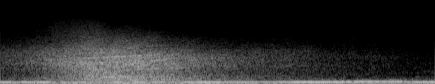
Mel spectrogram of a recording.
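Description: A whoosh of tyre and wind noise from the Tesla Model S going past, swelling about a second in and slowly fading, with no engine note. Under it runs a steady low hum.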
